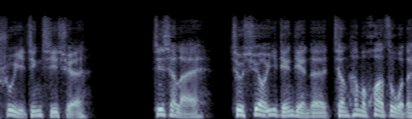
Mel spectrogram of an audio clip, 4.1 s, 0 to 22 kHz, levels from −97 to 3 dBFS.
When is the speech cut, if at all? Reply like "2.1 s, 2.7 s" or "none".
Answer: none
